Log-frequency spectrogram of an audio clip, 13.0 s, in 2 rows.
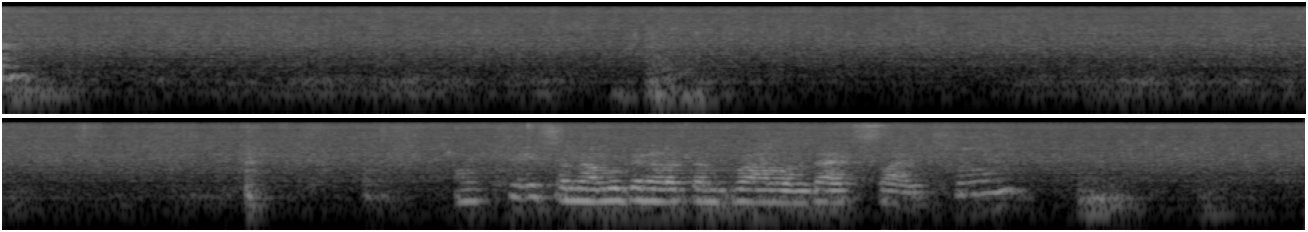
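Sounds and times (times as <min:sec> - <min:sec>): pork chops sizzling in a pan: 0:00.0 - 0:13.0.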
